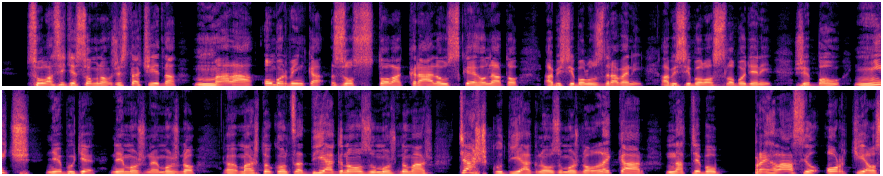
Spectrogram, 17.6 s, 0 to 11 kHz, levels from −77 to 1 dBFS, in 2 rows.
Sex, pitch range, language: male, 175-210 Hz, Slovak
